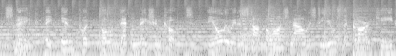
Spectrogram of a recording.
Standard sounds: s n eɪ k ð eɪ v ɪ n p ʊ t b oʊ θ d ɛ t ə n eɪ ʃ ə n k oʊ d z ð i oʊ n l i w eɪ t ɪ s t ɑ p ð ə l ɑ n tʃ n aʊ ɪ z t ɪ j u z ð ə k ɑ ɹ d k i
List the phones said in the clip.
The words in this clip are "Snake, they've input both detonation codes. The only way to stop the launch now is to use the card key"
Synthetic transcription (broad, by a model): s n eɪ k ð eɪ ɪ n p ʊ t b oʊ θ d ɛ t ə n eɪ ʃ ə n k oʊ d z ð i oʊ n l i w eɪ t ɪ s t ɑ p ð ə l ɑ n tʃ n aʊ ɪ z t ɪ j u z ð ə k ɑ ɹ d k i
